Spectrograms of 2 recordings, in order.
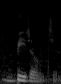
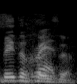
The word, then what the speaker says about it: Betelgeuse: Beetlejuice. Beetlejuice. Betelgeuse. Betelgeuse. Betelgeuse. That's how you spell it in Dutch, and it's better to juice. It sounds like juice, but it's just Betelgeuse is the Dutch name.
